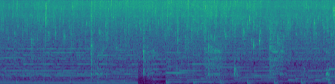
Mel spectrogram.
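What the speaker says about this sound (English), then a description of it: "Spoon in some of that hot oil over the dish." Hot oil spooned over seer fish chilli fry in a pan, a steady loud sizzle and crackle with brief clinks of the spoon, continuous with no talking.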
